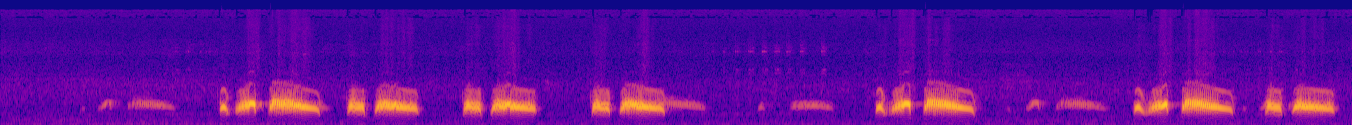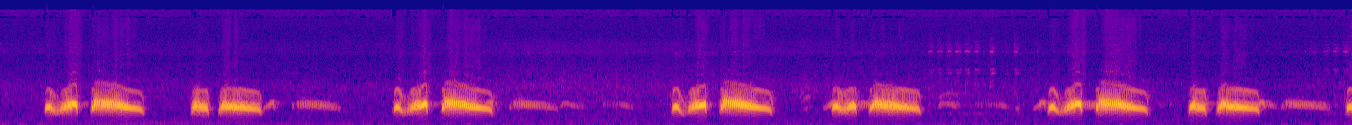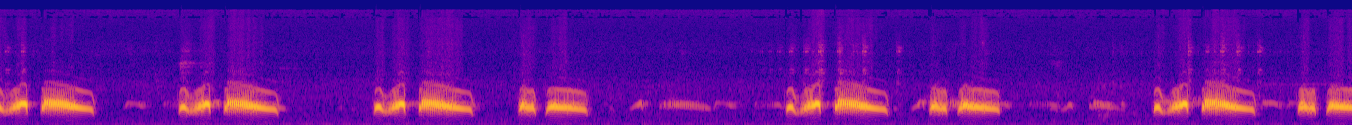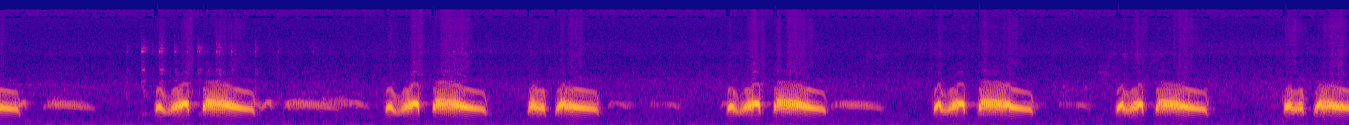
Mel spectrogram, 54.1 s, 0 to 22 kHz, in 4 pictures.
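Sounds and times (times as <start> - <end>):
dove cooing: 0.8 - 30.0, 30.6 - 54.0.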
